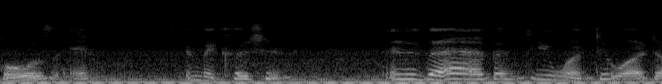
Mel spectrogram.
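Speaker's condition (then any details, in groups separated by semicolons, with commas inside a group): Cerebral palsy; dystonia in hands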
